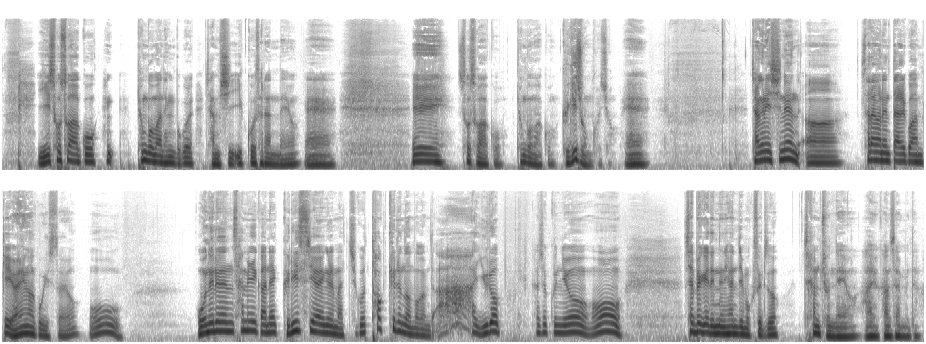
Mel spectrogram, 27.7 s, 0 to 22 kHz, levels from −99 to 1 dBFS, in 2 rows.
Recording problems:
none

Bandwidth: 15 kHz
